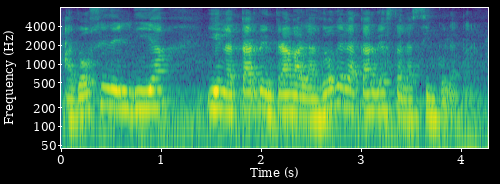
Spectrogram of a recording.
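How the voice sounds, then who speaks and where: Speaking at a fairly quick pace, a woman with a fairly low pitch and ordinary pitch variation sounds through audible room echo. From Peru, Lima. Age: 70s. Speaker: interviewee. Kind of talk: interview. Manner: halting.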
